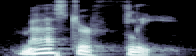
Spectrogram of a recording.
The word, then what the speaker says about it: masterfully: hopefully respectfully and successfully but with words like these masterfully beautifully and wonderfully you have two syllables before f u l l y but the stress is on the first syllable in this case the U is silent Master flee beautifully wonderfully we also practice with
